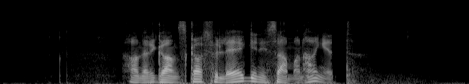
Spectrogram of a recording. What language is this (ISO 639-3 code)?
swe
